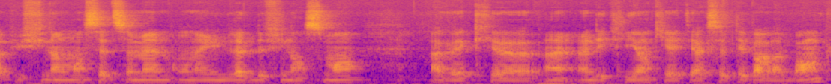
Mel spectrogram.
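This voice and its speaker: The pace is fairly quick. Audible room echo surrounds the voice. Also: man. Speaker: real estate broker. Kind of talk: live stream with phone calls. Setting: live stream. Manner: casual, conversational.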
